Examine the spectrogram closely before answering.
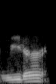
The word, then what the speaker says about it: Wieder: google my name wieder and it's wi e de are the eyes before the e and it's pronounced leader and if you just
